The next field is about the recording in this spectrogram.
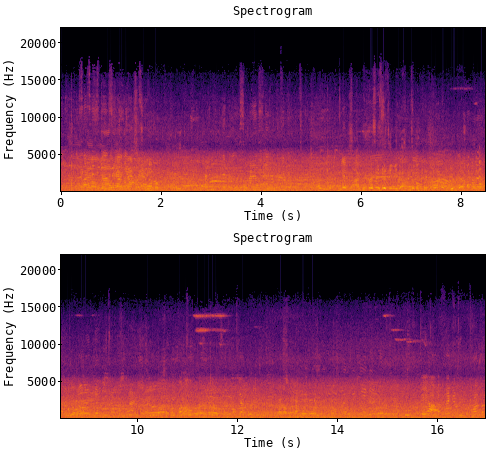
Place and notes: At the Plaza de la Encarnation in the evening. The souns atmospher of people sitting and talking on the stairs of the architecture.
international city sounds - topographic field recordings and social ambiences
